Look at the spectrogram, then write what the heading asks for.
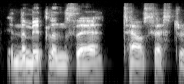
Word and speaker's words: Towcester: But luckily, perhaps, we moved to a town when I was about 9 called Towcester in the Midlands there. Towcester, it's spelt, a lovely little Roman town on the A5.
